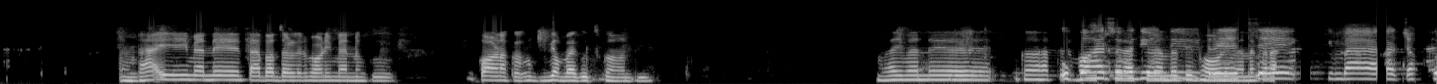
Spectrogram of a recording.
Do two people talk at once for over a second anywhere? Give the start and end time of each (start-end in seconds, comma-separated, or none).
10.7-12.7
